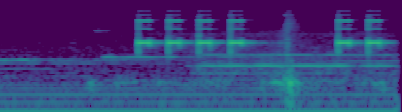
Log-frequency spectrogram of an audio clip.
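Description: Digital alarm-clock beeping: two quick groups of four short, high-pitched beeps about a second apart, beginning a little under a second in, sounding as the countdown to the show reaches zero.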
